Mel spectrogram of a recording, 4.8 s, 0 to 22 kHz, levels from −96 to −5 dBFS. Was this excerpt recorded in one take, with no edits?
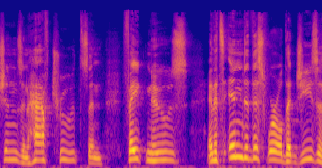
yes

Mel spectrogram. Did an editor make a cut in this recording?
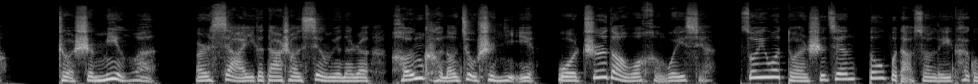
yes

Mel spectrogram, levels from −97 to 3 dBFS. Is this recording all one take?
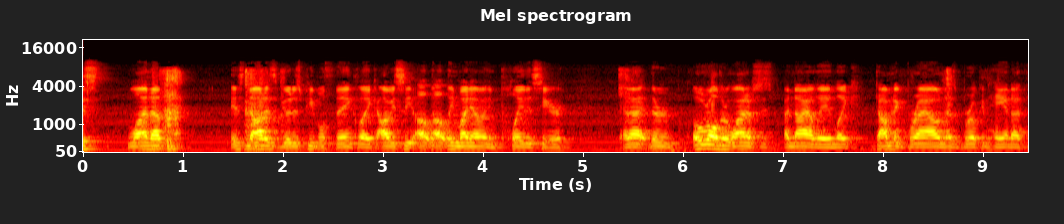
no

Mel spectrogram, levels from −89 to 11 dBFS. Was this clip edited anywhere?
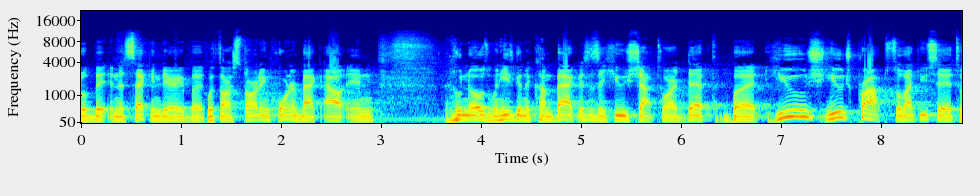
yes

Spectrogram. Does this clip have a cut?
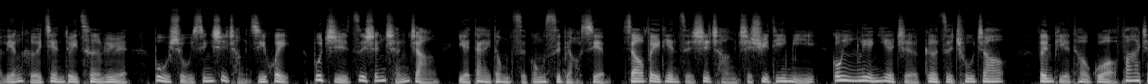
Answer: yes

